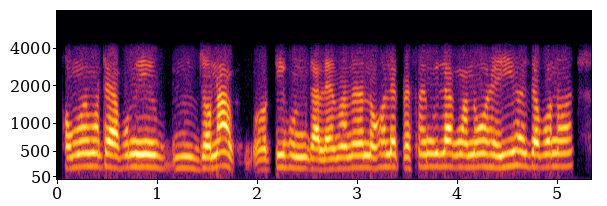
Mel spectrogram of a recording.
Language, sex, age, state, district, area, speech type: Assamese, female, 60+, Assam, Dibrugarh, rural, conversation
